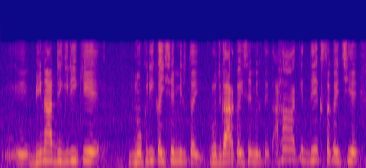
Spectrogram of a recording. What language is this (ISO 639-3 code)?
mai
